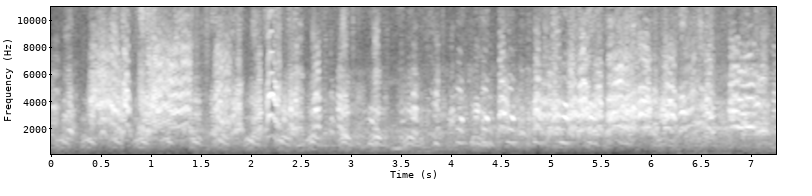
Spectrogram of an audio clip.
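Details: Seagulls being fed by people, rapid, busy squawks and short downslurred cries tumbling over one another in a steady din.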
